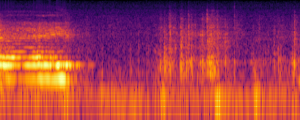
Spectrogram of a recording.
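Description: A boy's voice holding a drawn-out "and…" for about a second, then a quiet room with a few faint taps and rustles of movement.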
